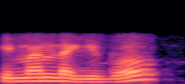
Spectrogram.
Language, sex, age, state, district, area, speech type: Assamese, male, 30-45, Assam, Dibrugarh, urban, conversation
